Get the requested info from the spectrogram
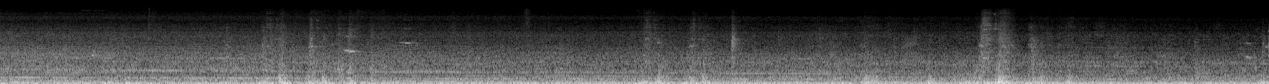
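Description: JR West 117 series electric train running, its MT54D traction motors whining in several steady tones that sink slowly in pitch as it slows. Over a low rumble, the wheels click over rail joints a few times.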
